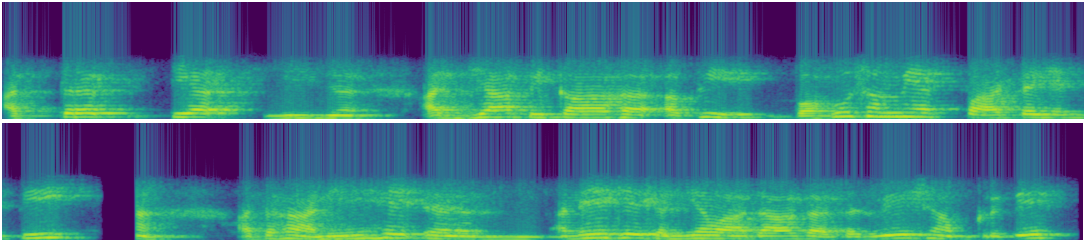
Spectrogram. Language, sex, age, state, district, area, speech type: Sanskrit, female, 45-60, Tamil Nadu, Coimbatore, urban, conversation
